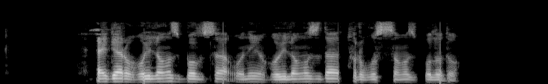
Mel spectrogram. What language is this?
Uyghur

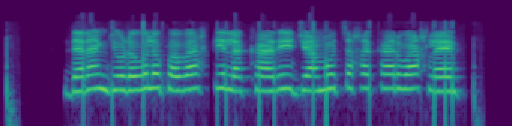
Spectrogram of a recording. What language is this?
Pashto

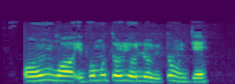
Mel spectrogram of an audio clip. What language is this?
Yoruba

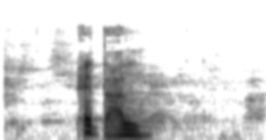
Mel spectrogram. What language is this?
Galician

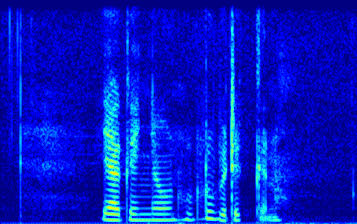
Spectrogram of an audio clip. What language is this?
Amharic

